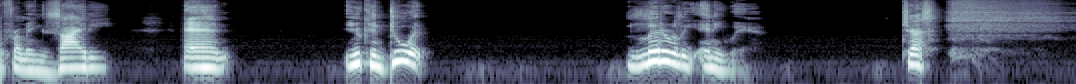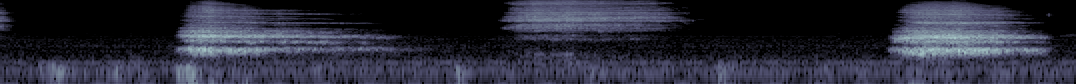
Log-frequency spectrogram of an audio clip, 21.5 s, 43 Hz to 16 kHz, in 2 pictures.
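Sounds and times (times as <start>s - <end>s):
speech: 0.0s - 1.1s, 1.8s - 2.4s, 3.4s - 4.3s, 6.3s - 7.5s, 9.0s - 9.8s
deep slow breathing in through nose and out through mouth: 12.5s - 14.9s, 15.8s - 17.8s, 19.6s - 21.5s.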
